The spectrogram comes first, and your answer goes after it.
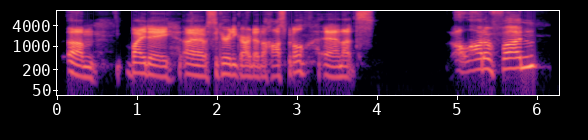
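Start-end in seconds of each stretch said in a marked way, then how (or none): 3.3-6.0 pitched-up, squeezed out through clenched, gritted teeth. Making small talk, one character answers another: through gritted teeth. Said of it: "I said through gritted teeth".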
